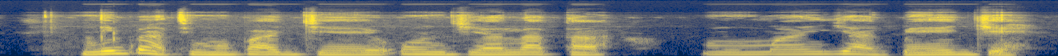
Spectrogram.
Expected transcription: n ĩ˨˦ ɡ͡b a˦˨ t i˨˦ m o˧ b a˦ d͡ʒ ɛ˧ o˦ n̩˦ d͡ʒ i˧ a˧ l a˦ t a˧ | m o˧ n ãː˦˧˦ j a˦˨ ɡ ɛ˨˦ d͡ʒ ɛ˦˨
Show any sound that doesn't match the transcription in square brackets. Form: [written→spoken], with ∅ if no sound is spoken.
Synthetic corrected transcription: n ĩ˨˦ ɡ͡b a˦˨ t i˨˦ m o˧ b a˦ d͡ʒ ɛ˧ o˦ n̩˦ d͡ʒ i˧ a˧ l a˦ t a˧ | m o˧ [n→m] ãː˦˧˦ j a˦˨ [ɡ→ɡ͡b] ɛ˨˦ d͡ʒ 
